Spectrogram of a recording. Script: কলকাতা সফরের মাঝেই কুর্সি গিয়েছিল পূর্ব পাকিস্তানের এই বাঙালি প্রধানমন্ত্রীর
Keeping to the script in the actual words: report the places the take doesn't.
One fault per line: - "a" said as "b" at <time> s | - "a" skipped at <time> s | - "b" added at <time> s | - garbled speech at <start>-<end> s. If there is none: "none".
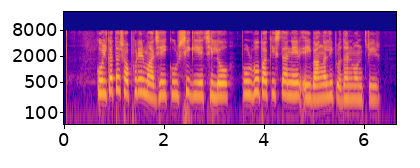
none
